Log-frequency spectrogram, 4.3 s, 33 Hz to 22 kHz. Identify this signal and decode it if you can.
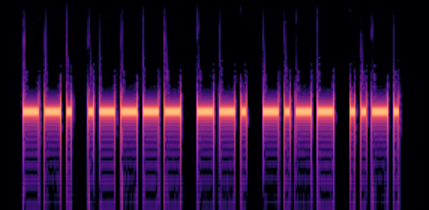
Morse code, heard as a keyed tone, about 21 wpm, 700 Hz. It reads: G1GYF
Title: DXCC-100 Call Signs - 5 Characters - 22wpm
